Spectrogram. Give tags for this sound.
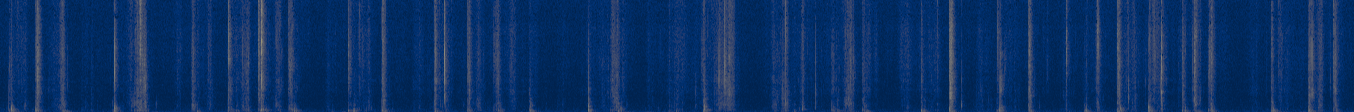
footstep
footsteps
step
steps

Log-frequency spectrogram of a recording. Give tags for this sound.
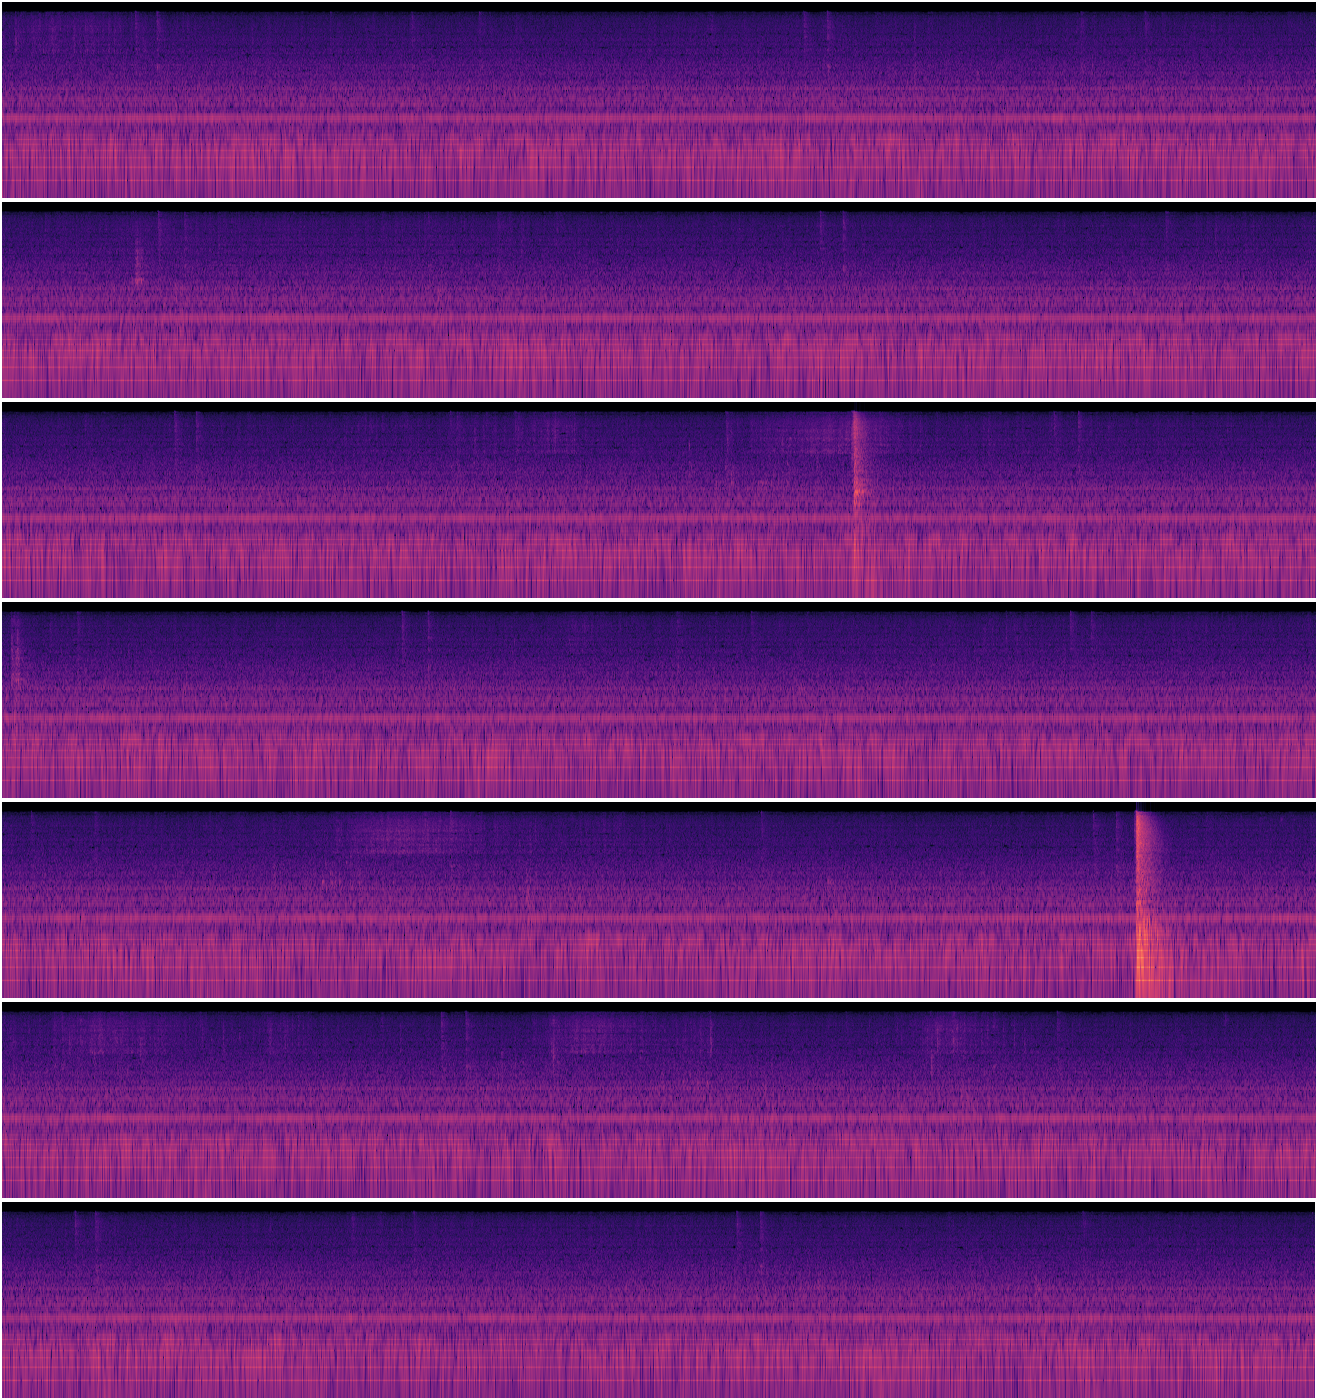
amb
Lofoten
system
machines
industrial
room
mechanical
ventilation
ambience
machinery
Norway
boiling
noise
Norge
basement
tubes
g
indoors
furnace-room
field-recording
furnace
machine
Kabelv

